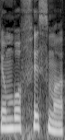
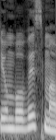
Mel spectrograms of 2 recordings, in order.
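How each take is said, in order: First: Visma begins with a voiceless F sound. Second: Visma begins with a voiced V sound. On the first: The speaker calls it right. "aber es heißt Jumbo-Fisma tatsächlich" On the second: The speaker calls it wrong. "Wir dachten doch auch immer, es heißt"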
